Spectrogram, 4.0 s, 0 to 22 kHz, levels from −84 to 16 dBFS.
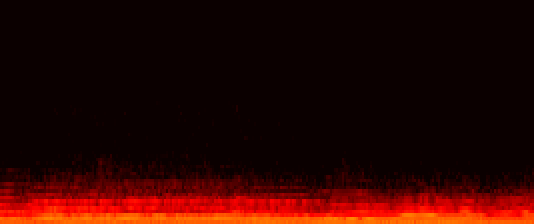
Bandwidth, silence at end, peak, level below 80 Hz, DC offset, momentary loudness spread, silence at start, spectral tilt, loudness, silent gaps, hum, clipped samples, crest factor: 4.8 kHz; 0 s; -18 dBFS; -40 dBFS; under 0.1%; 2 LU; 0 s; -10 dB/octave; -31 LUFS; none; none; under 0.1%; 12 dB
